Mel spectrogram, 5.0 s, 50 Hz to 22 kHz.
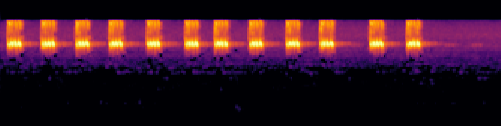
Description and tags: Recording of a single cricket very close, for good, clean signal-to-noise ratio. The cricket chirps 12 times in this sample. Recorded with small diaphragm condenser mics outdoors at night to a Sytek pre and a Gadget Labs Wav824 interface.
